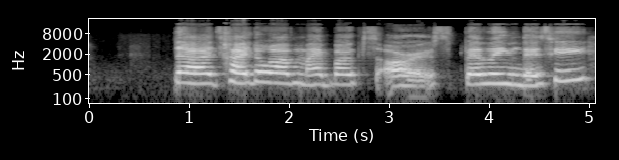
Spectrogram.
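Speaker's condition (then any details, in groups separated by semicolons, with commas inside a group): ALS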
